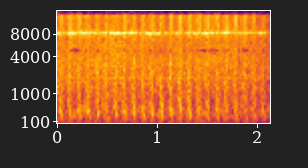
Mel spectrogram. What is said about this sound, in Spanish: Helicóptero.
